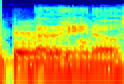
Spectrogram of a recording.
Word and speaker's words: Berahino: I look at Patterson, Birano, what's his name? – Berahino, Saido Berahino.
